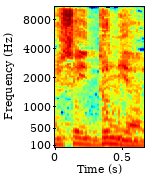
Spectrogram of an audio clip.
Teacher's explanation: You don't hold it, you don't make ghunna · Term: idhar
